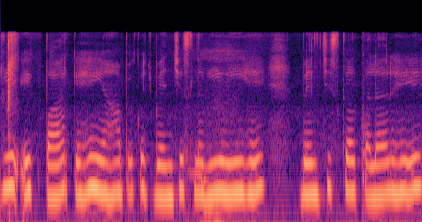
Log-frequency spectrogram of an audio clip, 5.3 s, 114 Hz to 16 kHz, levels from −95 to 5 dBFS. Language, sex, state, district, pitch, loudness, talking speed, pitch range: Hindi, female, Himachal Pradesh, Shimla, 220 Hz, -21 LUFS, 170 wpm, 210-230 Hz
